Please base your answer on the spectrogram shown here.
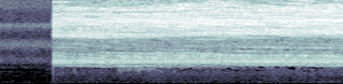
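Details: At night, a Malaysian bush cricket breaks into an intense, steady, hissing buzz after half a second of quiet; the shrill trill stays high and unbroken to the end, with nothing else audible.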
